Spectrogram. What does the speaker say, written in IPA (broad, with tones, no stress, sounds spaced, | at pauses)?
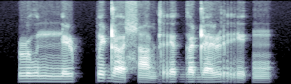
ɭ u˧ nː ɪ˧ ɭ pː ɪ˦ ɖ ʌ˨ ɬ ɑ̃˨ ɖ r ə˧ ɡ ʌ˧ ɖ ɜ˨˦ ɭ r ɪ˨ ʔ ũ˨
